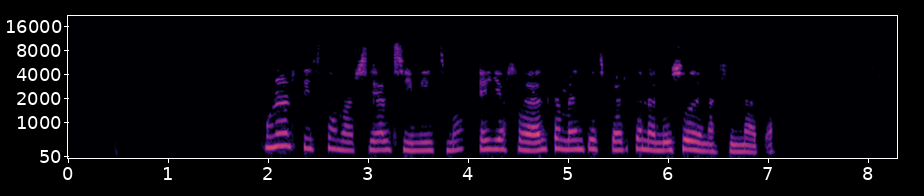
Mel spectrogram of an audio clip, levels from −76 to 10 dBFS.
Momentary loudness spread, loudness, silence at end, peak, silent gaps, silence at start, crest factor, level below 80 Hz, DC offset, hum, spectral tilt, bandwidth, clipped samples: 11 LU; -33 LUFS; 1.25 s; -18 dBFS; 5.38-5.43 s; 1.95 s; 18 dB; -78 dBFS; under 0.1%; none; -3.5 dB/octave; 10.5 kHz; under 0.1%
